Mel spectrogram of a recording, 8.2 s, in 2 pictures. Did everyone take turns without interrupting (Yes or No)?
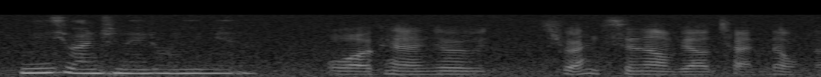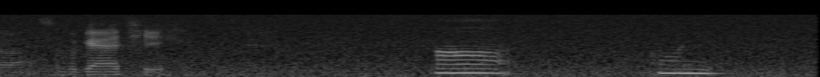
Yes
